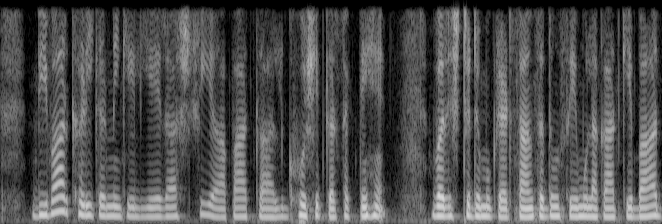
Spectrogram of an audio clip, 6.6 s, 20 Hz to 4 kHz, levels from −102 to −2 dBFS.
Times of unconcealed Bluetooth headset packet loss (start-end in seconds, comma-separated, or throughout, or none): none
